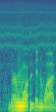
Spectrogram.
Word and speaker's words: Benoit: Benoit, the T is silent.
